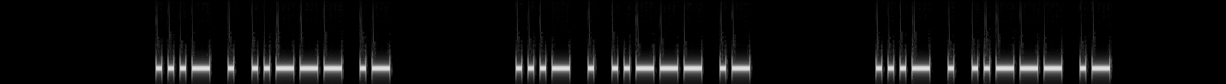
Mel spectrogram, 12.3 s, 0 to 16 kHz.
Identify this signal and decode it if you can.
Morse code, heard as a keyed tone, about 20 wpm, 700 Hz. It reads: VE2A VE2A VE2A
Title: DXCC-100 Call Signs - 4 Characters - Repeated 3x - 20wpm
